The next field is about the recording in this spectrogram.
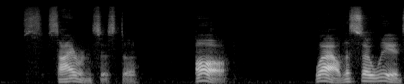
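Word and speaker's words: Cirencester: sarin sinster sinster I don't know how you pronounce that I think it's sinster hold on let me Sirencester. Siren sister.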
